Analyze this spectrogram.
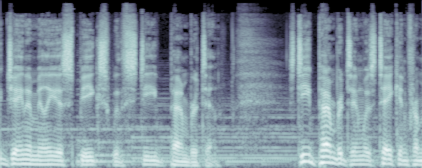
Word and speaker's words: Pemberton: Am I Am am I pronouncing your name correctly, Peton? You've got it just the way it sounds phonetically.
